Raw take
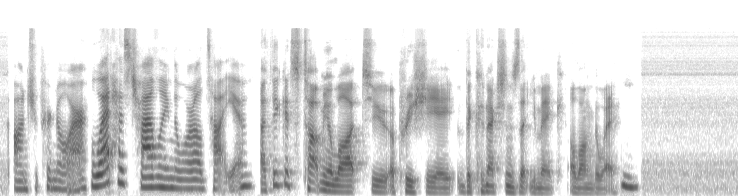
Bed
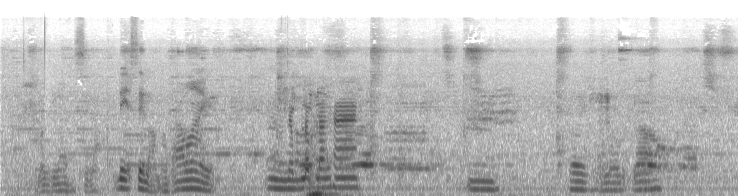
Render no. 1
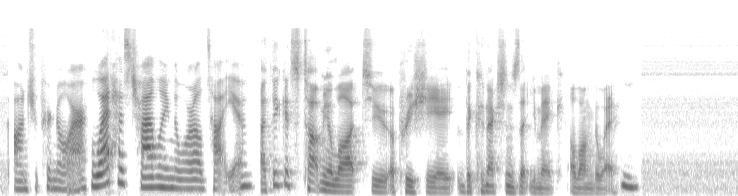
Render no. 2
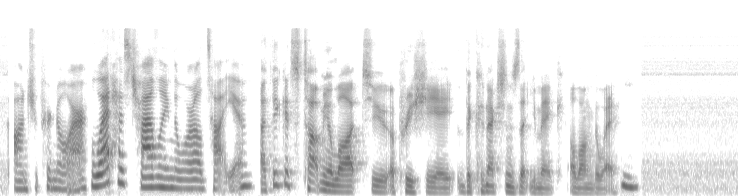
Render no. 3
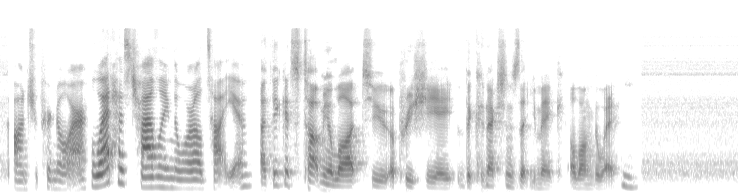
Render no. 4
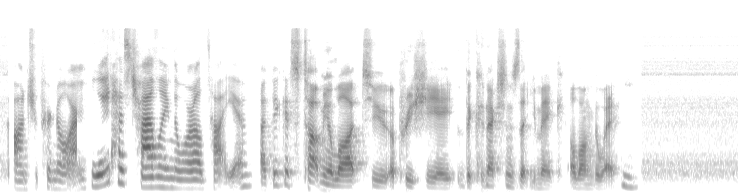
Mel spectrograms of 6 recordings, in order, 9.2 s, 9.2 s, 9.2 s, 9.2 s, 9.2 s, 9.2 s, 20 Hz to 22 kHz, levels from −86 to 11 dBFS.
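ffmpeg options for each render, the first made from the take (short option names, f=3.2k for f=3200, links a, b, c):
-af "volume=-8.5dB"
-filter_complex "[0:a]asettb=1/sr,asplit=3[a][b][c];[a]atrim=end=1.704[d];[b]atrim=start=1.7:end=2.66,asetpts=PTS-STARTPTS,afade=t=in:d=0.004:c=qsin,afade=t=out:st=0.956:d=0.004:c=qsin,highshelf=f=8.1k:g=10.5[e];[c]atrim=start=2.656[f];[d][e]acrossfade=d=0.004:c1=hsin:c2=qsin[g];[g][f]acrossfade=d=0.004:c1=qsin:c2=hsin"
-af "highpass=f=450:w=0.5412,highpass=f=450:w=1.3066"
-filter_complex "[0:a]asettb=1/sr,asplit=3[a][b][c];[a]atrim=end=0.954[d];[b]atrim=start=0.95:end=1.39,asetpts=PTS-STARTPTS,afade=t=in:d=0.004:c=qsin,afade=t=out:st=0.436:d=0.004:c=qsin,asuperstop=centerf=1300:order=8:qfactor=0.54[e];[c]atrim=start=1.386[f];[d][e]acrossfade=d=0.004:c1=hsin:c2=qsin[g];[g][f]acrossfade=d=0.004:c1=qsin:c2=hsin,asettb=1/sr,asplit=3[h][i][j];[h]atrim=end=2.494[k];[i]atrim=start=2.49:end=3.6,asetpts=PTS-STARTPTS,afade=t=in:d=0.004:c=qsin,afade=t=out:st=1.106:d=0.004:c=qsin,lowpass=f=1.5k:p=1[l];[j]atrim=start=3.596[m];[k][l]acrossfade=d=0.004:c1=hsin:c2=qsin[n];[n][m]acrossfade=d=0.004:c1=qsin:c2=hsin"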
